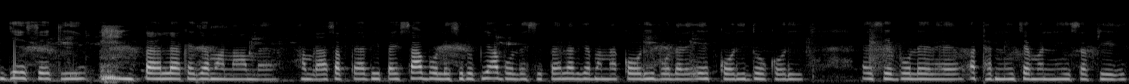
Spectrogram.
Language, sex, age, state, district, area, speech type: Maithili, female, 60+, Bihar, Purnia, urban, spontaneous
